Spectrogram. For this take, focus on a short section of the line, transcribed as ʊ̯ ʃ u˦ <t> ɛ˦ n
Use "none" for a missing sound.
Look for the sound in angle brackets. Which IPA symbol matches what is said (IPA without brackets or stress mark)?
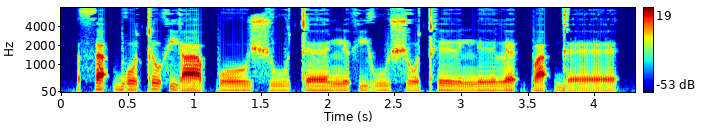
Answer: t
